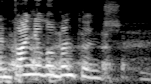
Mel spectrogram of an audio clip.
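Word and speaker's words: António Lobo Antunes: Tem uma crônica linda, aliás, do Antônio Lobo Antunes. Como é que fala aqui, Antônio Lobo Antunes? – É a mesma ah, tá. coisa, desde em português é Antônio Lobo Antunes.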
